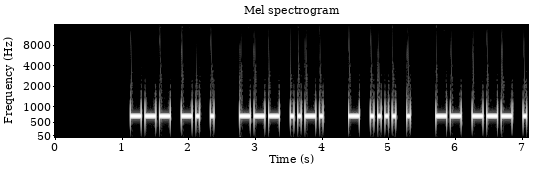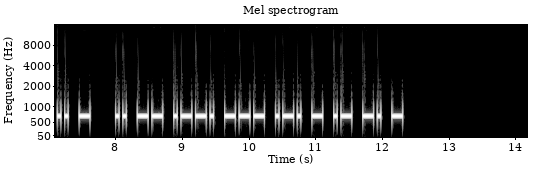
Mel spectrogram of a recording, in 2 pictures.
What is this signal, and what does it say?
Morse code, heard as a keyed tone, about 22 wpm, 700 Hz. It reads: ONE OF THE MOST IMPORTANT
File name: practice / 22wpm / Build A Phrase - 5-Word Phrases - 22wpm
